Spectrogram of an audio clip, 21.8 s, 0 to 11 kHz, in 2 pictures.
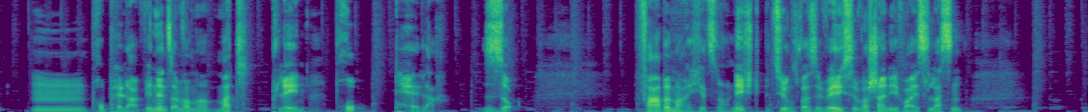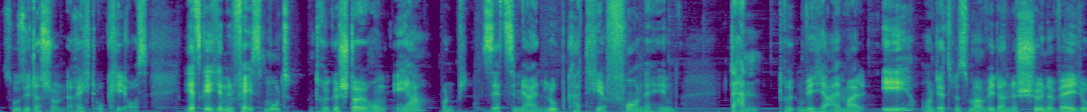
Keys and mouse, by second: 2.2 BackSpace, 4.4 l, 5.6-8.9 middle drag, 7.8-9.5 drag, 9.1 a, 9.6 click, 9.7-12.4 middle drag, 11.7 Tab, 13.0-14.9 drag, 13.8 ctrl+r, 16.0 middle click, 17.0-18.9 drag, 17.7-19.6 right drag, 19.6 middle click, 20.3 e.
